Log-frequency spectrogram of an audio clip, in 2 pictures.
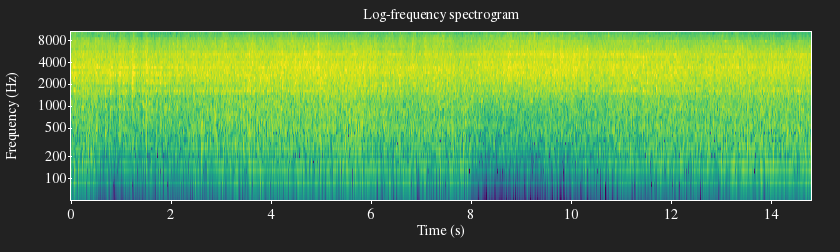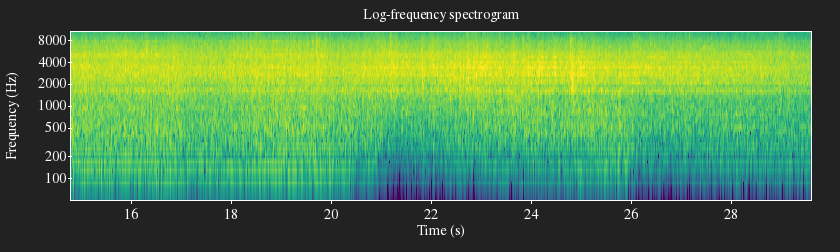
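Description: Freight train's covered wagons rolling past on the rails, a steady running noise of wheels and cars that fades near the end as the last wagons go by.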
